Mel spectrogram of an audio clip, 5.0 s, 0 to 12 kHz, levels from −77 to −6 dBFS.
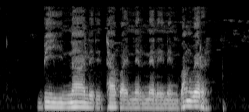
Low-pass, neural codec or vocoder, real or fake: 9.9 kHz; none; real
